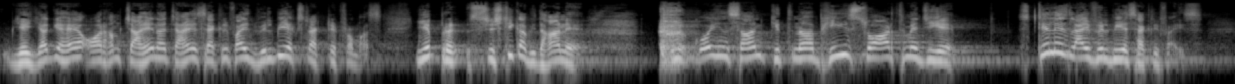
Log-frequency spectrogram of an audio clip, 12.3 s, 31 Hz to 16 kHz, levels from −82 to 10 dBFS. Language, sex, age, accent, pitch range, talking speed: Hindi, male, 50-69, native, 160-225 Hz, 155 wpm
